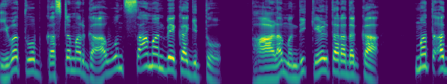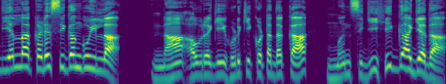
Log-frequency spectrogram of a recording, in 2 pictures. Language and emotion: Kannada, happy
